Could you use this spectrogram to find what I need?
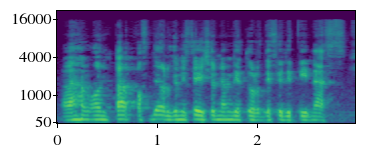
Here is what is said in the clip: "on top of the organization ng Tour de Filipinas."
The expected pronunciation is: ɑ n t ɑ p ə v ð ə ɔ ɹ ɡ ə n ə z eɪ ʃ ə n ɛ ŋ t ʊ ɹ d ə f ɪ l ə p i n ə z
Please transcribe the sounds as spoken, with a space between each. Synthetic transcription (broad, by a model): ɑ n t ɑ p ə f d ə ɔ ɹ ɡ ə n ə s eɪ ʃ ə n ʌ ŋ t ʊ ɹ d ə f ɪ l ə p i n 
